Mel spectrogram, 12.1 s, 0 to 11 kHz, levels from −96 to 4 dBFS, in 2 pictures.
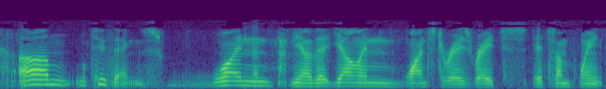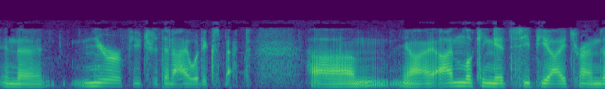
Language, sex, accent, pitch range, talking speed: English, male, American, 110-125 Hz, 165 wpm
